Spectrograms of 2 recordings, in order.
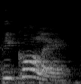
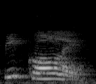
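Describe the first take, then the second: First: The final vowel is said open. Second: The final vowel is said plain, not open. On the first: "Ela vai ter o som aberto" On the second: "Se você não bota o acento, você lê picolé, é normal"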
